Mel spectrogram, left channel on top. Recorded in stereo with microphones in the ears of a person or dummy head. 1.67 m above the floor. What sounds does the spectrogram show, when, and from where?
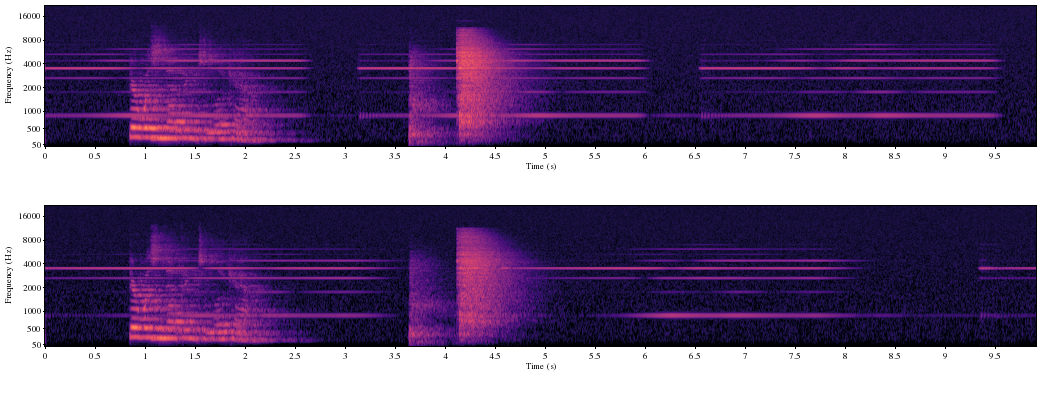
0.8 s a woman speaking: 10° right (ahead or behind), 2.5 m
3.6 s a crack: 45° left (ahead or behind), 3.5 m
